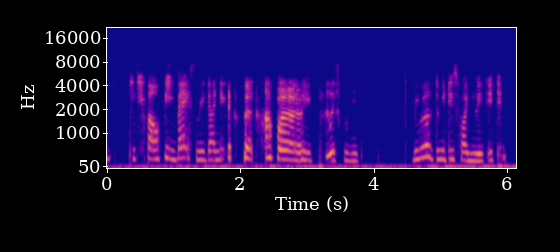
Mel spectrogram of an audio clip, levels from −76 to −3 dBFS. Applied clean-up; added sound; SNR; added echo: neural diffusion model UNIVERSE++.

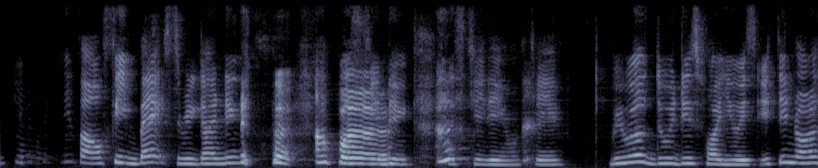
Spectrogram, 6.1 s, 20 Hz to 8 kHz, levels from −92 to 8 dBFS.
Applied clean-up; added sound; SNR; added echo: neural mask model DeepFilterNet 3.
